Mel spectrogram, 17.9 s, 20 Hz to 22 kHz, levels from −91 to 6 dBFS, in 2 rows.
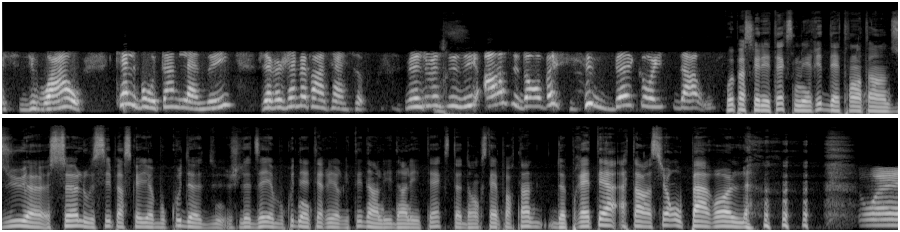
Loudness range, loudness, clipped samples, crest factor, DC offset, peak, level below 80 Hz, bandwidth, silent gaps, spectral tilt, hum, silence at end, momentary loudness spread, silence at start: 6 LU; -23 LUFS; under 0.1%; 22 dB; under 0.1%; -2 dBFS; -50 dBFS; 15.5 kHz; none; -5 dB/octave; none; 0 s; 10 LU; 0 s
